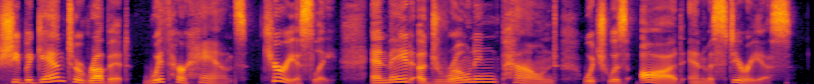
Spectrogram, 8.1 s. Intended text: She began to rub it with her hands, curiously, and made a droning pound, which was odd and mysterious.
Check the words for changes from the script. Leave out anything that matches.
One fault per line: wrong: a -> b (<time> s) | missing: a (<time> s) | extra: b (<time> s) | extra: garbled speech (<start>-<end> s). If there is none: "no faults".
no faults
